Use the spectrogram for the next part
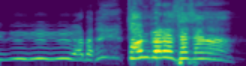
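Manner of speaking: high challenge surging up; defiant battle cry. Retold or imitated. Pastor back to facing the world, defiant cry. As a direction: swell from a wail into a yell.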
